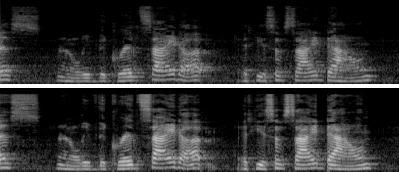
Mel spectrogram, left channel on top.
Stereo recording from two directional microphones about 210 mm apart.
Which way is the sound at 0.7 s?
55° right (ahead or behind).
